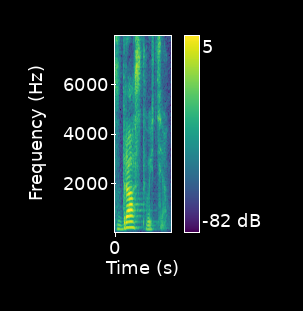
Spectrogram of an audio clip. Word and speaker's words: здравствуйте: Alors, здравствуйте. Здравствуйте. Salutation la plus répandue, je crois. Здравствуйте. Il y a beaucoup de consonnes qui ne prononcent vraiment pas. Vous prononcez здравствуйте.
